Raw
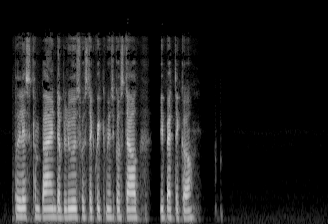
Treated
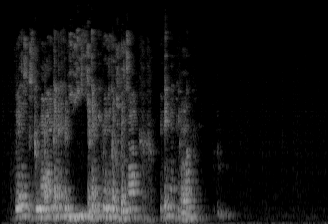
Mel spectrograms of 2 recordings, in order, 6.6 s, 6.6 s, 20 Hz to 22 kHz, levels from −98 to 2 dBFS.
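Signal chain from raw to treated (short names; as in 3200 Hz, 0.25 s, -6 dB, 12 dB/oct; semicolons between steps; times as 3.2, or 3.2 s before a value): pre-emphasis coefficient 0.8; spectral delete 1.32–1.77, 250–3100 Hz; high shelf 2700 Hz -9.5 dB; compressor 8:1, threshold -42 dBFS, peak gain reduction 14 dB; envelope flanger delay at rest 6.1 ms, full sweep at -44 dBFS; grains, pitch spread up and down by 3 st; crackle 100/s -70 dBFS; shoebox room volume 220 m³, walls furnished, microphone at 2.9 m; gain +4.5 dB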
